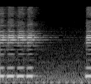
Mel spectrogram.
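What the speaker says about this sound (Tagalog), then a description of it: "stock horn lang yon, naka rapid din" A stock horn on a 2021 Yamaha NMAX V2 scooter set to rapid mode gives three quick loud beeps, a short pause, then another blast, close and alone.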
